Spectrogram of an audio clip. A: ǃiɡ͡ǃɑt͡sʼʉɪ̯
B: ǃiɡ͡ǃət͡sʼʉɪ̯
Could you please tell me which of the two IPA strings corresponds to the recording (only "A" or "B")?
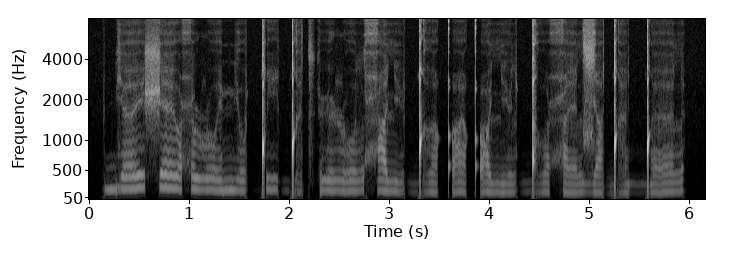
B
